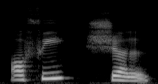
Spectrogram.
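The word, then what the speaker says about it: official: तो सी आई एल इसको शल पढ़ना है क्योंकि जो सी आई है ना इसका श उच्चारण है श तो देखिए स्पै शल सो शल ओफी शल क्रू शल [नाक से की जाने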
